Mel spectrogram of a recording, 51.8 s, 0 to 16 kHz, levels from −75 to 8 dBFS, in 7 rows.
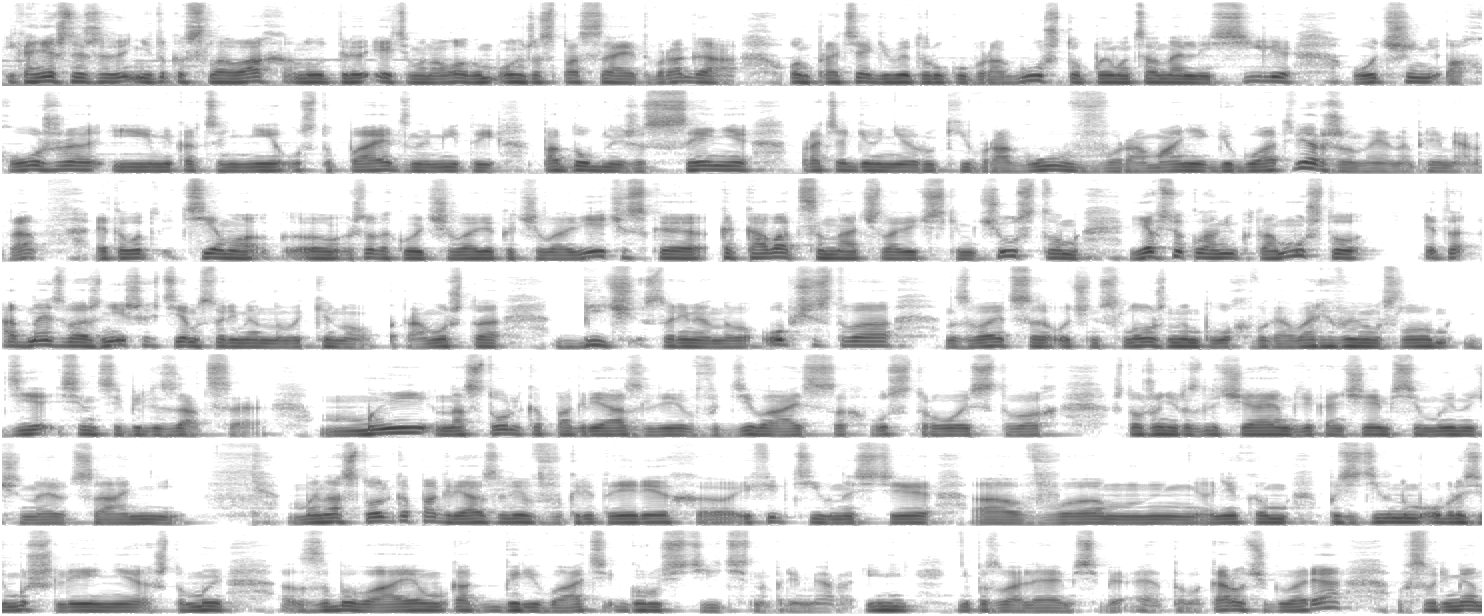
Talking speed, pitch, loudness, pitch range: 140 wpm, 115 Hz, -25 LUFS, 110-125 Hz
